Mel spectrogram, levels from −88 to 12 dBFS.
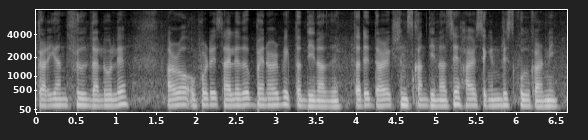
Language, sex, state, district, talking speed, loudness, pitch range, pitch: Nagamese, male, Nagaland, Dimapur, 190 wpm, -14 LUFS, 125-140 Hz, 135 Hz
